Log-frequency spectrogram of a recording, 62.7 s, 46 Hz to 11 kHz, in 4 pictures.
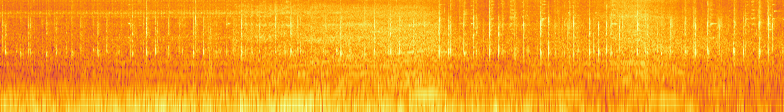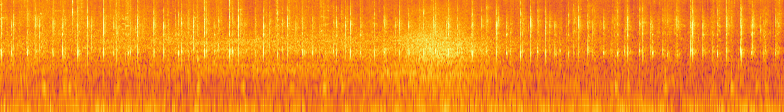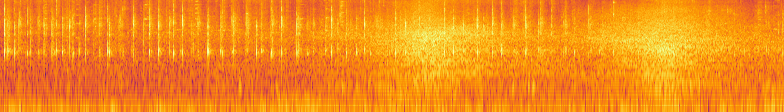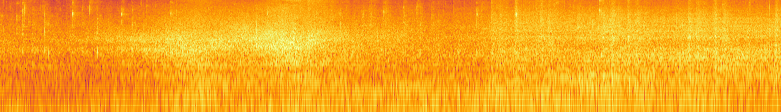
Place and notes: Horses inside tunnel, Bubeneč
While walking towards the Ecotechnical Museum in Bubeneč we were joined by a pair of horses for a while. They were scared of passing cars and the coachman drove the horses into the tunnel. A train was just passing.
19 December 2009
